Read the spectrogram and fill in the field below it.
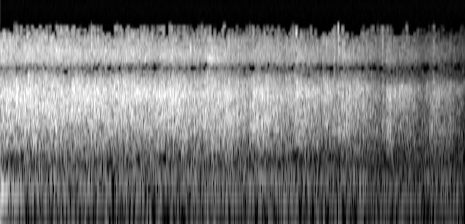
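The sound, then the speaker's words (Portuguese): A church audience claps steadily in a dense, continuous wash of applause, fairly loud, applauding the Lord for the boys from the Casa Cap football program. It tapers off slightly toward the end with no voices over it. “Vamos aplaudir o Senhor por essas vidas, irmãos.”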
